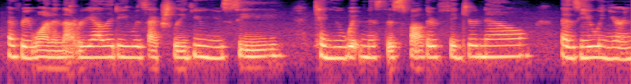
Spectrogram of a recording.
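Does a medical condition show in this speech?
No.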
